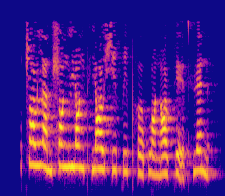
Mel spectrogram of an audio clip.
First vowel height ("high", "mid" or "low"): low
